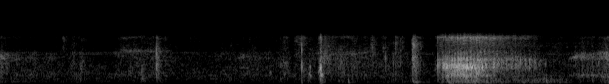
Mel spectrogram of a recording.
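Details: A man snoring while asleep, with music and applause in the background.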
